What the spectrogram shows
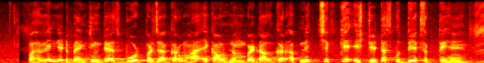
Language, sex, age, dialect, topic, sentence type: Hindi, male, 18-24, Kanauji Braj Bhasha, banking, statement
